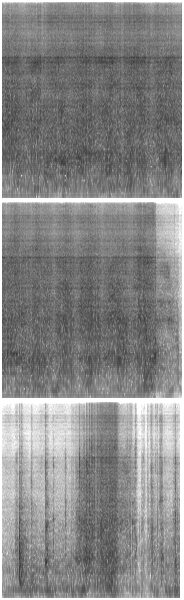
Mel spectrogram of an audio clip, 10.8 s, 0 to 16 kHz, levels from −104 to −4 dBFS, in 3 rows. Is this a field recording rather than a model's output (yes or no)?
no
